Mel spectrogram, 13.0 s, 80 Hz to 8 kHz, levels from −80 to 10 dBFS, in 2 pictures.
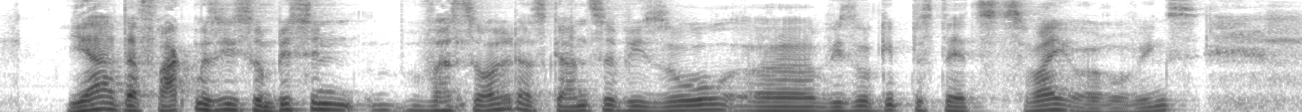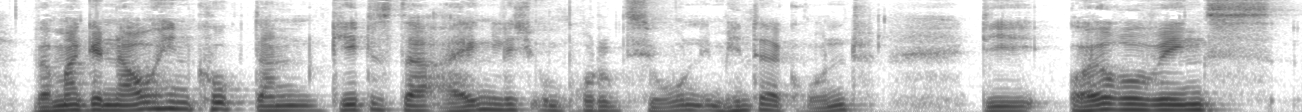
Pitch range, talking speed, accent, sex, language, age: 110-140 Hz, 160 wpm, German, male, German, 50-69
